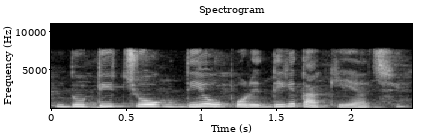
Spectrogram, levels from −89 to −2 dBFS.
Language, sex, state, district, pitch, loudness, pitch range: Bengali, female, West Bengal, Alipurduar, 245 Hz, -16 LUFS, 220-270 Hz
